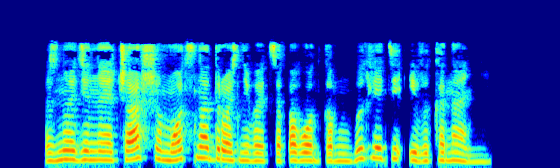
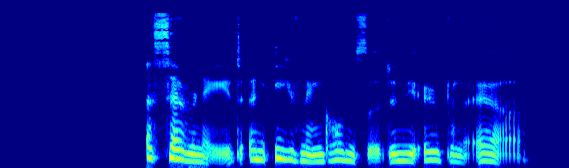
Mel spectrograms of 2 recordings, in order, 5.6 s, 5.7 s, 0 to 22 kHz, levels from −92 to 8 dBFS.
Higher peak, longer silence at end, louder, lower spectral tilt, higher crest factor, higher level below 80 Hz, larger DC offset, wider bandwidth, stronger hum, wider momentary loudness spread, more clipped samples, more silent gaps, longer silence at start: first, -2 dBFS vs -20 dBFS; about the same, 0.7 s vs 0.7 s; first, -19 LUFS vs -40 LUFS; second, -4 dB/octave vs -6 dB/octave; about the same, 18 dB vs 20 dB; first, -60 dBFS vs -84 dBFS; neither; second, 8.2 kHz vs 15.5 kHz; neither; second, 8 LU vs 11 LU; neither; first, 4.04-4.09 s vs none; second, 0.45 s vs 1.45 s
